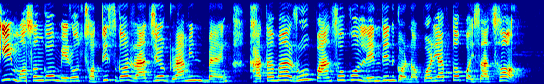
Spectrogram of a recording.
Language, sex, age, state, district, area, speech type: Nepali, female, 18-30, West Bengal, Kalimpong, rural, read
